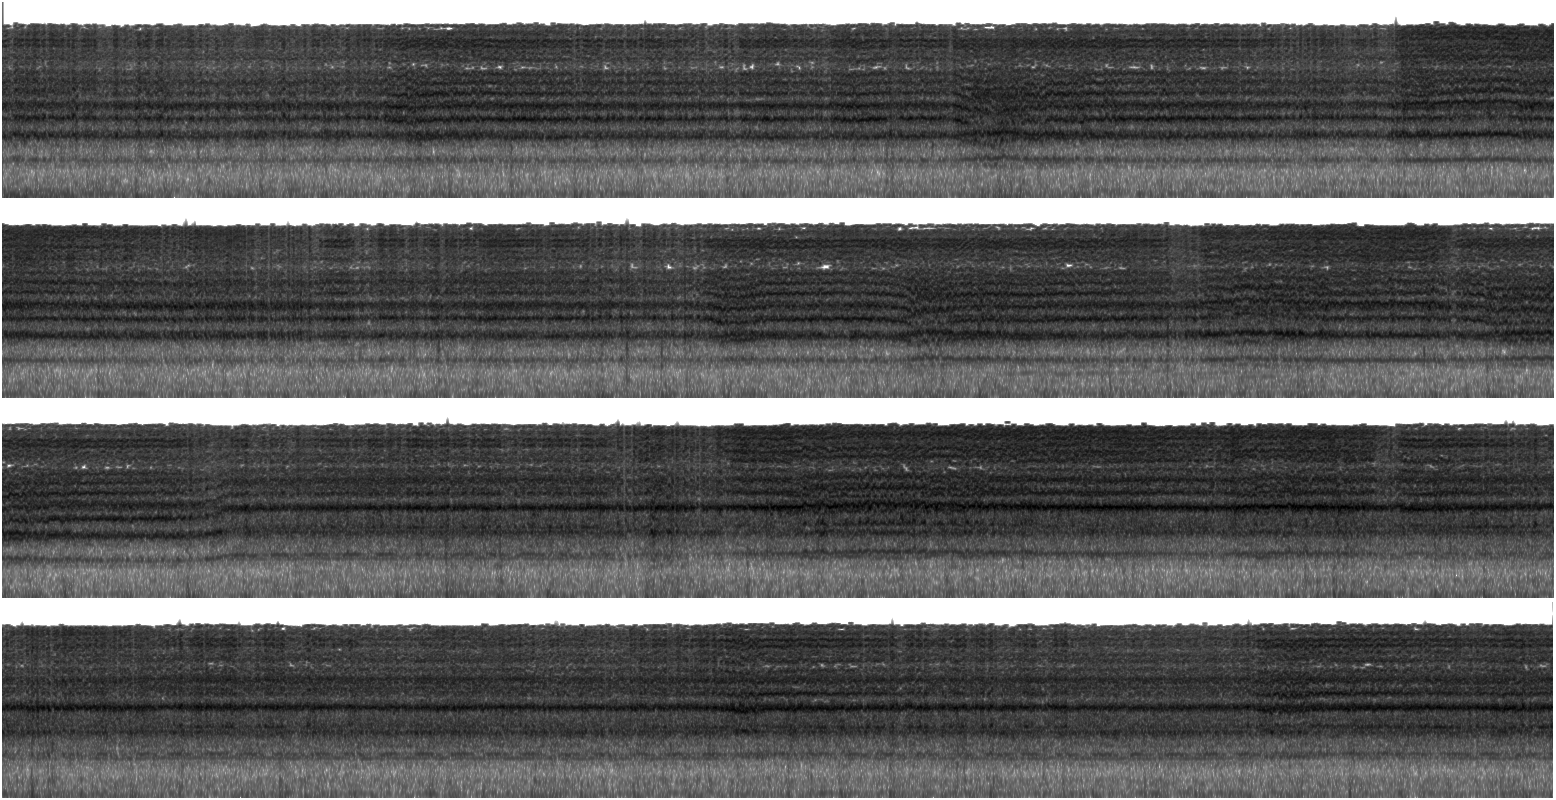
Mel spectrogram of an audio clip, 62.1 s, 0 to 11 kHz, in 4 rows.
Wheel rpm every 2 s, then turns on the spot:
130, 130, 130, 130, 130, 130, 130, 130, 130, 130, 130, 130, 130, 130, 130, 130, 140, 160, 160, 160, 160, 160, 160, 160, 160, 170, 160, 160, 160, 160, 170.
none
